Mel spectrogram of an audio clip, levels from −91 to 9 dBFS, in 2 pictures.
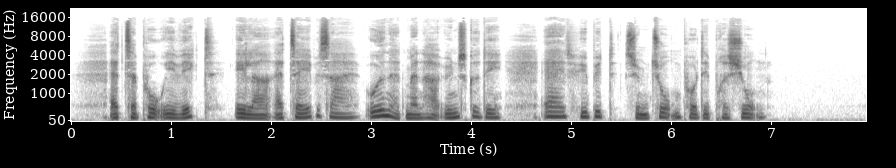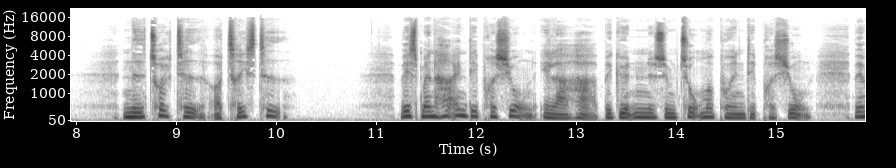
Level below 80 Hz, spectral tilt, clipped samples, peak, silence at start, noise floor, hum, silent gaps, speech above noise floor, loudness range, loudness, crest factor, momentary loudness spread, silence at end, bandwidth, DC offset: -56 dBFS; -4.5 dB/octave; under 0.1%; -8 dBFS; 0.2 s; -64 dBFS; none; none; 39 dB; 4 LU; -25 LUFS; 18 dB; 8 LU; 0 s; 16 kHz; under 0.1%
